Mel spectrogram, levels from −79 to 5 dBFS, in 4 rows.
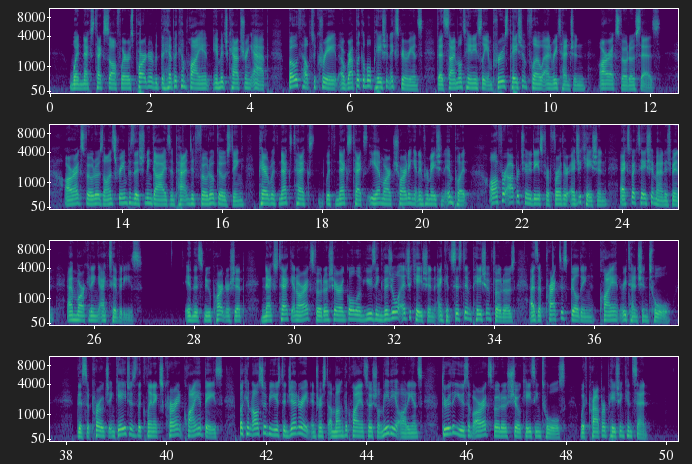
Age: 30-49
